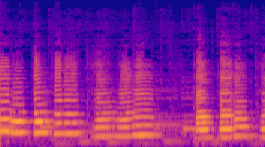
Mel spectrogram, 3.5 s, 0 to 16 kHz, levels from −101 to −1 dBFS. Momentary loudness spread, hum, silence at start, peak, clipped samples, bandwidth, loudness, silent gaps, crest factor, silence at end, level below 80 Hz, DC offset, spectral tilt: 9 LU; none; 0 s; -12 dBFS; under 0.1%; 10.5 kHz; -29 LUFS; none; 16 dB; 0 s; -62 dBFS; under 0.1%; -6.5 dB/octave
